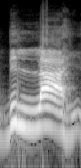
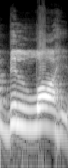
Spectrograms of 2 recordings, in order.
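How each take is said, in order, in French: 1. Le son l est léger et fin. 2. Le son l est lourd et emphatique. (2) "C'est pas billahi"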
